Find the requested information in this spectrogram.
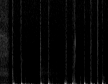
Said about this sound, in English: Sorry, that's your heartbeat.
